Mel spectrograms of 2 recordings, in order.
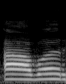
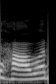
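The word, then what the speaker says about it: hour: आर तो एच ओ यू आर को भी हम पढ़ेंगे आवर क्या पढ़ेंगे हावर नहीं पढ़ते हैं इसको पढ़ते हैं आवर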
